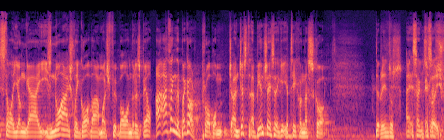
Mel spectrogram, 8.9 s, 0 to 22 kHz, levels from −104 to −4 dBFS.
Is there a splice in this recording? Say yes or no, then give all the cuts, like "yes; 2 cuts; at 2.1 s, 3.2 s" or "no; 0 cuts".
yes; 2 cuts; at 3.0 s, 7.6 s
